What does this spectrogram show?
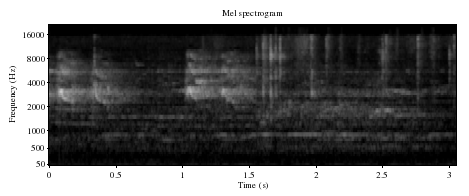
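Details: Pet rose-ringed (Kramer's) parakeet indoors gives two sharp, shrill squawks about a second apart, then softer chattering notes over a quiet background; the bird is called a fighter that aims at the eye, and it startled itself.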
